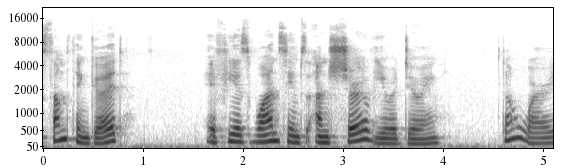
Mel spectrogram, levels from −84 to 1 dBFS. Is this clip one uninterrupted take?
no; 3 cuts; at 1.6 s, 2.4 s, 3.3 s

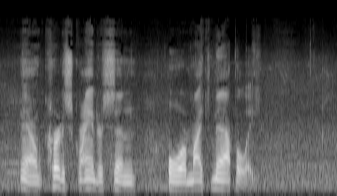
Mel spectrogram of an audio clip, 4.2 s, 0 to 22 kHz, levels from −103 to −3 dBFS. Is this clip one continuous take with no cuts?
yes; 0 cuts

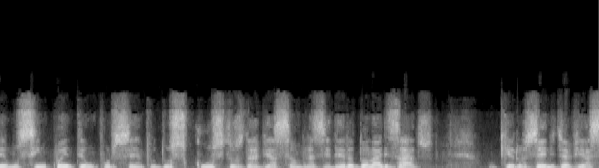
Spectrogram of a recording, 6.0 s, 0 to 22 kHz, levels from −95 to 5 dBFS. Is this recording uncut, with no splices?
yes; 0 cuts

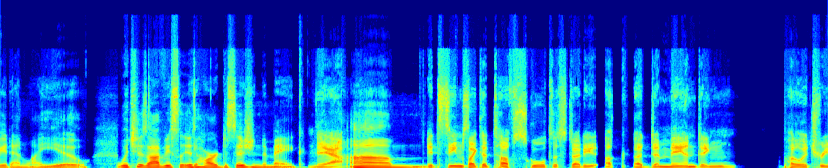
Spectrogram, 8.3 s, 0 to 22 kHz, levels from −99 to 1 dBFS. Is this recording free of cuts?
no; 3 cuts; at 1.2 s, 1.9 s, 6.0 s

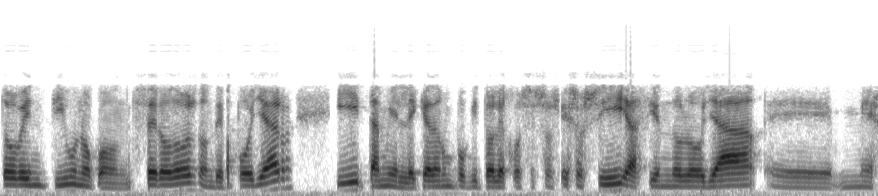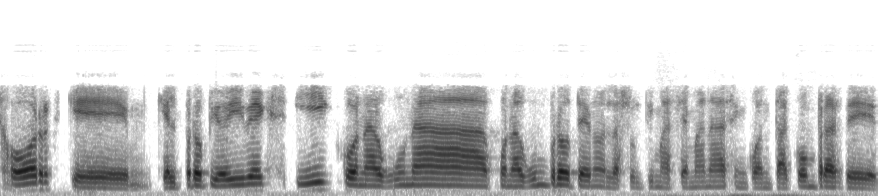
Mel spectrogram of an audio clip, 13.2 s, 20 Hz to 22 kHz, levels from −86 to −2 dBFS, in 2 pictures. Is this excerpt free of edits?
no; 5 cuts; at 1.7 s, 2.5 s, 4.2 s, 7.0 s, 11.0 s

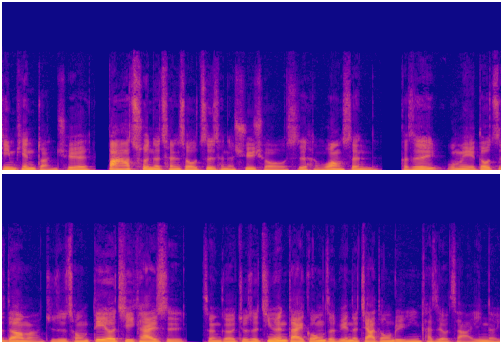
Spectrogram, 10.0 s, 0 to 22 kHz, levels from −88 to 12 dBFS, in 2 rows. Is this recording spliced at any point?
no; 0 cuts

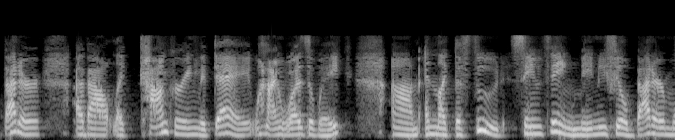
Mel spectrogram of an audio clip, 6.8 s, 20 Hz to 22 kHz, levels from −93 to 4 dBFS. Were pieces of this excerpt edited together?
no; 0 cuts

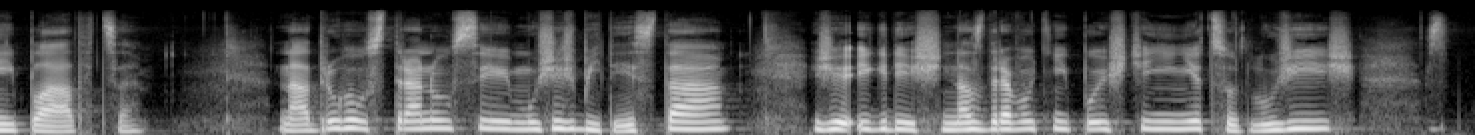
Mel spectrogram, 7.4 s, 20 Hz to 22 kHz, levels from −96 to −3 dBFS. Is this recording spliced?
no; 0 cuts

